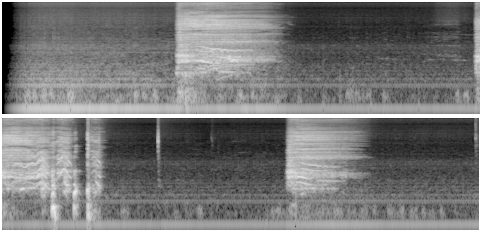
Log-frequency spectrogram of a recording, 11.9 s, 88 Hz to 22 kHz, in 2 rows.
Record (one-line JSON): {"exhalation_length": "11.9 s", "exhalation_amplitude": 32768, "exhalation_signal_mean_std_ratio": 0.45, "survey_phase": "alpha (2021-03-01 to 2021-08-12)", "age": "45-64", "gender": "Female", "wearing_mask": "No", "symptom_shortness_of_breath": true, "symptom_fatigue": true, "symptom_headache": true, "smoker_status": "Never smoked", "respiratory_condition_asthma": false, "respiratory_condition_other": false, "recruitment_source": "REACT", "submission_delay": "1 day", "covid_test_result": "Negative", "covid_test_method": "RT-qPCR"}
